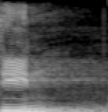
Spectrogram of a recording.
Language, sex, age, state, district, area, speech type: Marathi, male, 30-45, Maharashtra, Buldhana, urban, read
